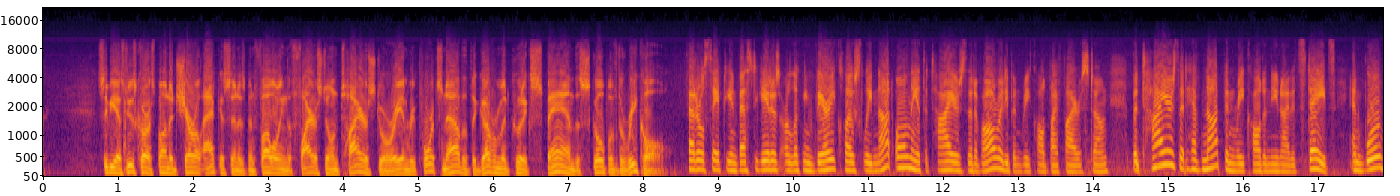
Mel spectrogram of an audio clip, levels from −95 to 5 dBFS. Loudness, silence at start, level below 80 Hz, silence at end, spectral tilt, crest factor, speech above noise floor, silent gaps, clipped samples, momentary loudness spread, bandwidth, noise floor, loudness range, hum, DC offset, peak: -14 LUFS; 0.75 s; -44 dBFS; 0 s; -5.5 dB/octave; 14 dB; 30 dB; none; under 0.1%; 5 LU; 10.5 kHz; -45 dBFS; 2 LU; none; 0.1%; -2 dBFS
